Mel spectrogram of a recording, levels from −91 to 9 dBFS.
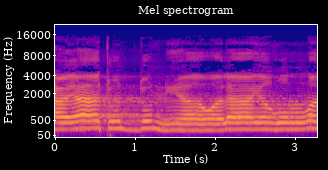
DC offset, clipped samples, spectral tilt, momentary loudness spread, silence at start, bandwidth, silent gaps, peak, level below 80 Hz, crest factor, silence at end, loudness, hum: under 0.1%; under 0.1%; -4 dB/octave; 9 LU; 0 s; 15 kHz; none; -2 dBFS; -64 dBFS; 16 dB; 0 s; -17 LUFS; none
